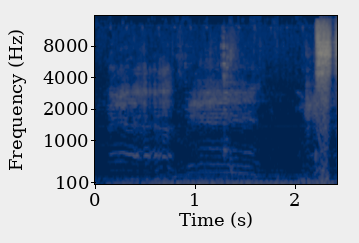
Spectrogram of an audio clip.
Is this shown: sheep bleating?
yes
